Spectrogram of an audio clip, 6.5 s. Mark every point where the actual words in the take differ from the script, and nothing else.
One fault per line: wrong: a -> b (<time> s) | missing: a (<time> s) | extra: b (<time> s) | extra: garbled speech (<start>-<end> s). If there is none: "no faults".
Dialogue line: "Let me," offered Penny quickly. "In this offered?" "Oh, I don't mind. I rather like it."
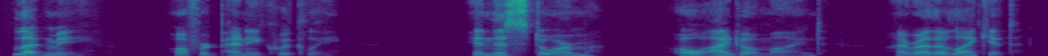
wrong: offered -> storm (3.2 s)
